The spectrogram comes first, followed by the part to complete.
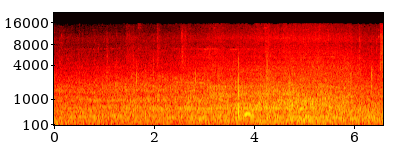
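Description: Night-time city street ambience: a steady hum of traffic with indistinct background voices, growing slowly louder.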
